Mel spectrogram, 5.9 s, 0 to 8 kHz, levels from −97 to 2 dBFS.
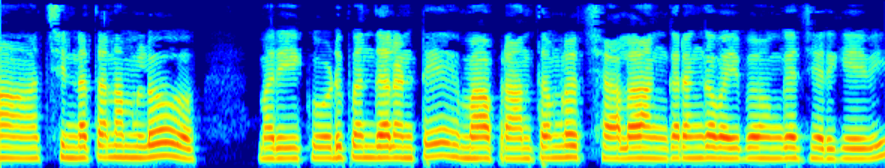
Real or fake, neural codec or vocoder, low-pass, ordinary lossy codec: real; none; 7.2 kHz; MP3, 32 kbps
